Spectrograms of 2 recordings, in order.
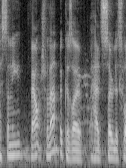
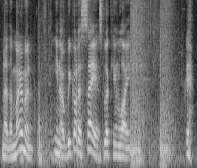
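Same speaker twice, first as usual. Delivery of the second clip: energetic esports caster calling the action; brisk match commentary; live play-by-play; 3 semitones higher than usual. Acted. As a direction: call the round as it unfolds. Caster calls the round.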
